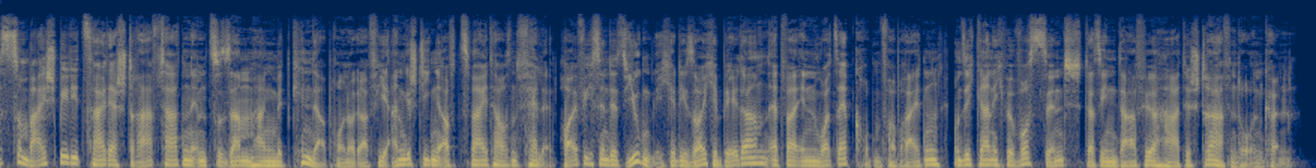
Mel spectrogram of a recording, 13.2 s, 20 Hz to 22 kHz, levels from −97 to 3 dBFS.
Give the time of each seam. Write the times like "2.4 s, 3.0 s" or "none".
5.6 s, 9.5 s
